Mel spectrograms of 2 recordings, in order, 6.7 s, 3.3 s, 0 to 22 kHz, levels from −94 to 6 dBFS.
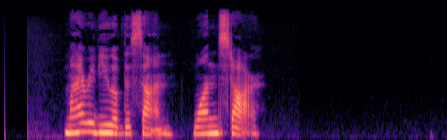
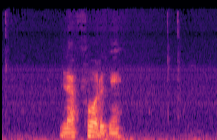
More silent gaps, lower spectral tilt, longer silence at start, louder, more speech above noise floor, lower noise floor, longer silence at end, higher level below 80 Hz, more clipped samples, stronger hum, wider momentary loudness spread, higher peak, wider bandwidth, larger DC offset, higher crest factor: neither; second, -5.5 dB/octave vs -8 dB/octave; about the same, 0.95 s vs 0.9 s; first, -16 LUFS vs -19 LUFS; first, 61 dB vs 28 dB; first, -76 dBFS vs -45 dBFS; first, 2.85 s vs 0.25 s; second, -62 dBFS vs -42 dBFS; neither; neither; first, 16 LU vs 11 LU; about the same, -2 dBFS vs -2 dBFS; about the same, 15.5 kHz vs 16.5 kHz; neither; about the same, 16 dB vs 20 dB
